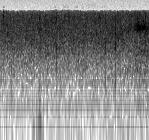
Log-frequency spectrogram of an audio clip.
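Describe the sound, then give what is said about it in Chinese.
Soft, steady rain makes a continuous, faint hiss of even patter, with no voices and no clear change from start to finish. “虽然下雨了，但是我在，不会冷的。”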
